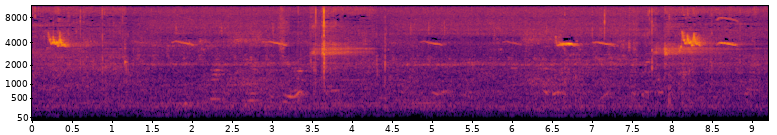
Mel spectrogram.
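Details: A male whistling tree frog (Litoria ewingii), the only one calling at an urban backyard pond in Christchurch, New Zealand, gives short, high, chirping notes a couple of seconds apart over a soft outdoor hiss.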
